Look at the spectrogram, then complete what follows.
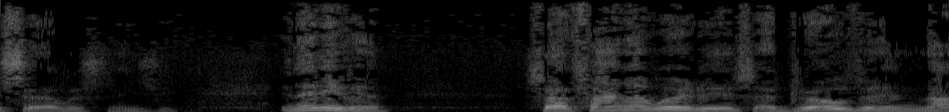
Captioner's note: mumbling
